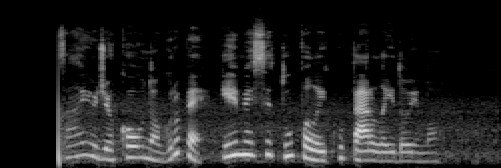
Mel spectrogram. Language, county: Lithuanian, Vilnius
